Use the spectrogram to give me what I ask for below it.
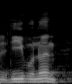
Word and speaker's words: live: 여기서 live는 긴 발음이 아니고 짧은 발음, live, 살아라, 찾고 살아라.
